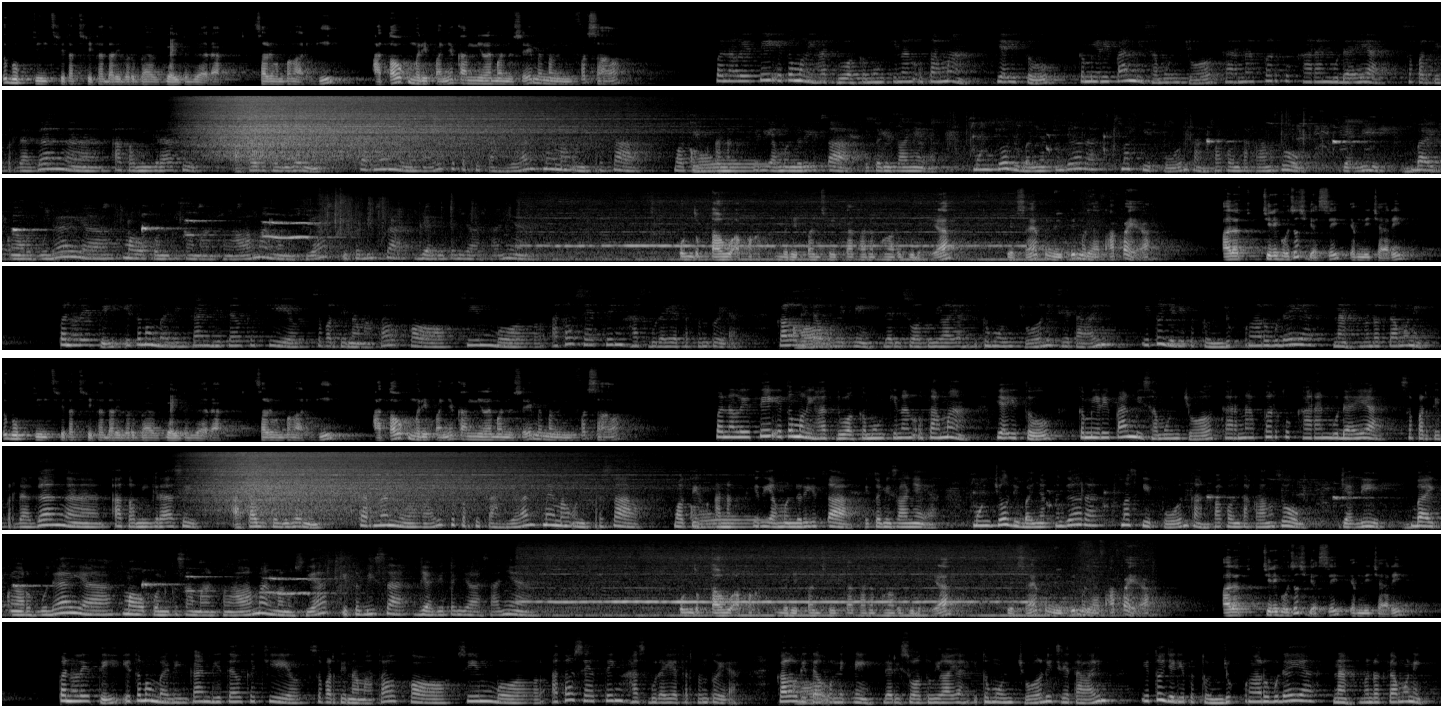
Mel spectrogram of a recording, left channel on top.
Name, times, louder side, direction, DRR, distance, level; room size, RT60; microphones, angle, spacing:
voice 1, 0.0-2.2 2.6-3.3 3.7-6.2 21.3-22.2 28.4-28.5 35.6-38.3 38.8-40.3 41.0-42.8 51.1-51.5, left 1 dB, 10° left, 10 dB, 0.3 m, -32 dB
voice 2, 7.1-10.5 10.8-16.4 16.7-17.6 17.9-20.8 21.1-27.4 27.8-28.2 28.5-34.2 43.7-54.2 54.6-57.4, right 5 dB, 70° right, 8 dB, 0.3 m, -33 dB
sound 1, 16.1-21.1, left 3 dB, 80° left, 2.3 m, -31 dB
sound 2, 21.5-37.5, left 5 dB, 40° left, 0.7 m, -41 dB
sound 3, 33.9-40.3, right 5 dB, 20° right, 0.9 m, -34 dB
13.5 x 5.0 x 5.1 m, 1.4 s
head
